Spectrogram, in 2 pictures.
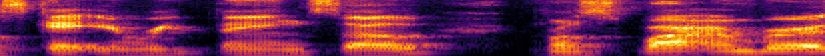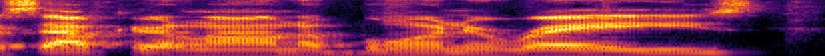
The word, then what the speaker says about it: Spartanburg: Spartanburg, South Carolina?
